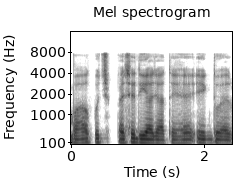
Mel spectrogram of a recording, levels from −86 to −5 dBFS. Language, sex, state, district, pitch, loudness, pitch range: Hindi, male, Maharashtra, Nagpur, 110 Hz, -24 LUFS, 105-115 Hz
